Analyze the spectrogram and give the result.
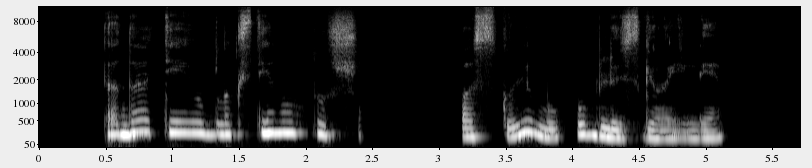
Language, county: Lithuanian, Kaunas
